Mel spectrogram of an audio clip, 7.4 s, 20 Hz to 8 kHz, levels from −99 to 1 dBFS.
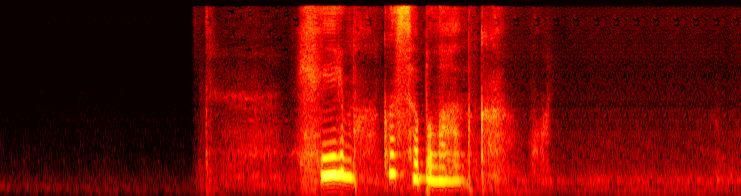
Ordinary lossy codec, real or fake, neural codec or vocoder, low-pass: none; fake; codec, 16 kHz, 1.1 kbps, Voila-Tokenizer; none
